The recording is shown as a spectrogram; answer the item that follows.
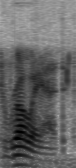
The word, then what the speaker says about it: ROAD: 70s there was a an acronym road which we pronounced road and it meant retired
